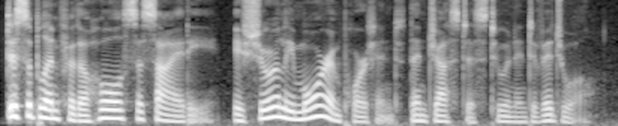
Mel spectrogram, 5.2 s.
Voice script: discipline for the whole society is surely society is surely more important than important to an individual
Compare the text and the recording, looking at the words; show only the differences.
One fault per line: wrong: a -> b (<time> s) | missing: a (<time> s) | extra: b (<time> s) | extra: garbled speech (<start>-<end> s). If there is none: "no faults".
missing: society is surely (2.4 s)
wrong: important -> justice (3.5 s)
